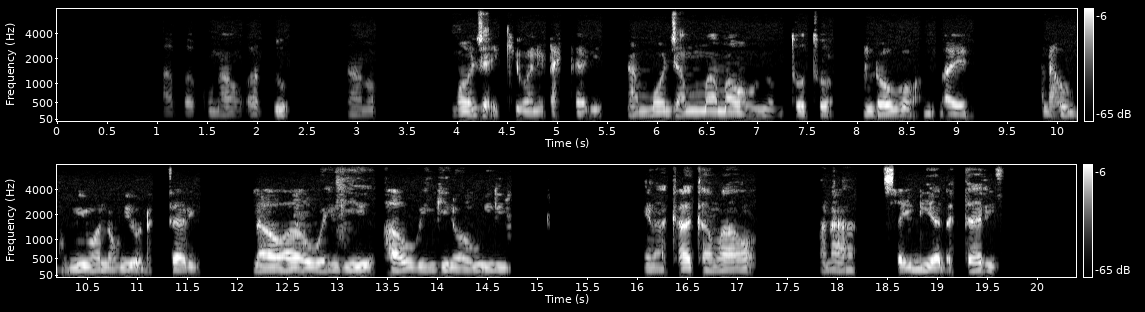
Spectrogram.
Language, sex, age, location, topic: Swahili, male, 18-24, Wajir, health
